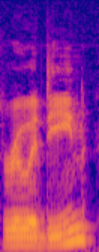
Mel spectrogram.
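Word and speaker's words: Rhuidean: Oh, also, to make people angry, Ruidian in the audiobooks is pronounced Ruidine. I say Ruidian.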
